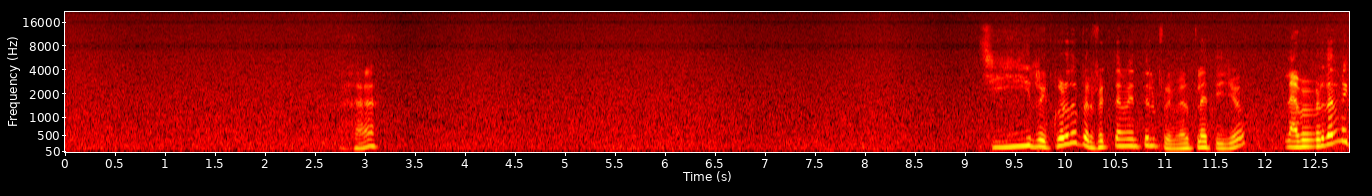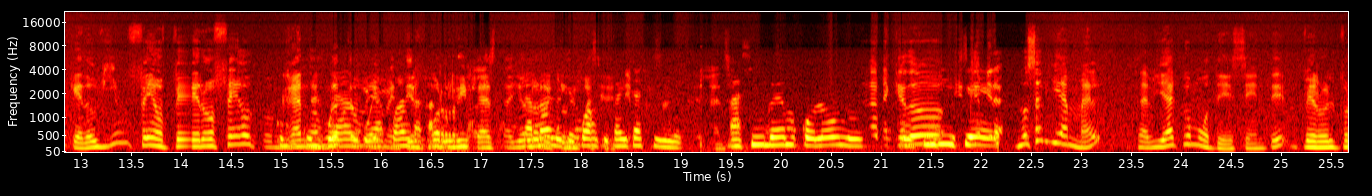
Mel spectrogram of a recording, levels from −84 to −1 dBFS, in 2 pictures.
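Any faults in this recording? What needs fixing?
Speech suppressed in double talk affects the talker in five stretches: 15.71–16.03 s, 16.9–16.99 s, 18.18–19.34 s, 20.18–21.17 s and 21.75–22.46 s. The level dips, mildly at first and then by roughly 20 dB at worst. Parts of the speech thin out or drop away. The likely cause is overlapping talk. The echo canceller cannot tell the near voice from loudspeaker echo, so it turns both down. A canceller with better double-talk detection would prevent this.

Echo leak appears twice, at 17.77–18.01 s and 21.55–21.6 s. A faint, delayed copy of the speech comes back about 0.31 s late and sits roughly 15 dB below the main voice. The scraps are short. The likely cause is a far-end loudspeaker whose echo canceller left residual pickup in its microphone signal. Using a headset or improving echo cancellation at that end would prevent it.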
